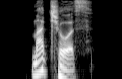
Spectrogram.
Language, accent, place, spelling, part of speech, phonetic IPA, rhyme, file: German, Germany, Berlin, Machos, noun, [ˈmat͡ʃos], -at͡ʃos, De-Machos.ogg
- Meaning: plural of Macho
